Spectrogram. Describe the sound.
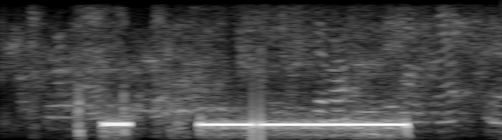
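Ringback tone of an outgoing phone call: a short steady beep, then a longer tone with a brief break in the middle, over faint background voices.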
